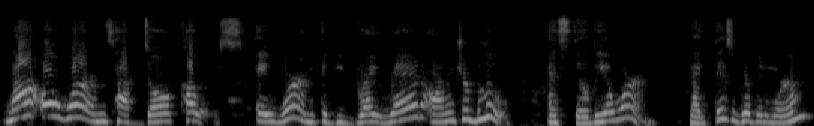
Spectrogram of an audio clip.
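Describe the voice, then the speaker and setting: A woman hosts a read-aloud for children in a husky, slightly high voice. She takes her time with each sentence, explaining and pointing things out. The sound is dry, with no room echo. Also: big pitch swings, darkish tone. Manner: explanatory, pausing to point out pictures. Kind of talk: reading a children's nonfiction book aloud.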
